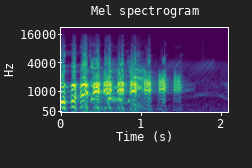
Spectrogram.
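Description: A character powers up with a rushing surge.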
